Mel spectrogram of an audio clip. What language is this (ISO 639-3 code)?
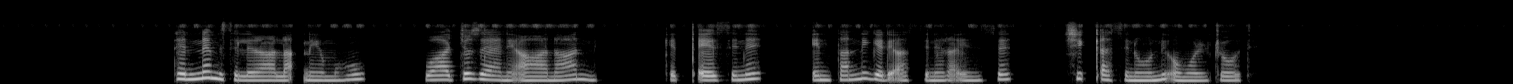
sid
